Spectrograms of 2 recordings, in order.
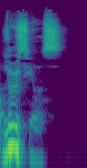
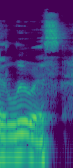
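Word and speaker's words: Luath: I don't know how to pronounce this without sounding like Mike Tyson trying to say Lewis. It's L-U-A-T-H. Lewis.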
